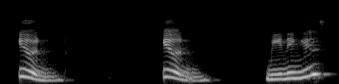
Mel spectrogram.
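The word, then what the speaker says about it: une: For example, first word is U-N-E. It will be pronounced as yun.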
